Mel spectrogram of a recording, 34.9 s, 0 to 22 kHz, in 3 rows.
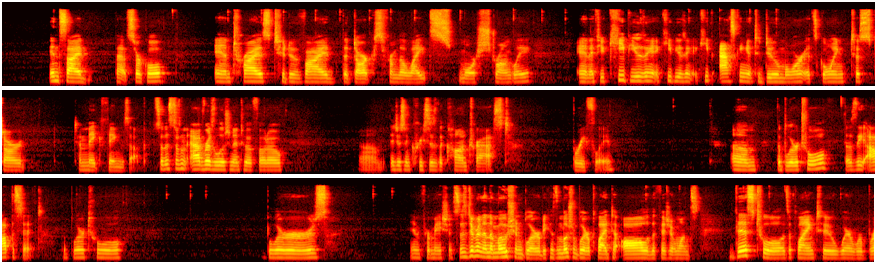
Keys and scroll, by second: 24.8 [, 25.0 [.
